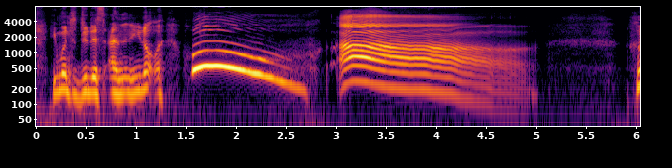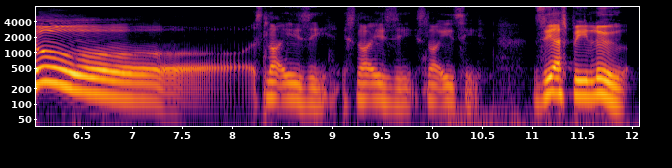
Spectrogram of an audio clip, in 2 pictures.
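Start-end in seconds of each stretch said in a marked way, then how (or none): 1.5-7.8 drawn-out cries of emotional release; overwhelmed exhale. Real, not acted. Viewer composing himself after the scene, long falling whoos. 8.2-10.5 low, very soft murmur; subdued sympathy. Real, not acted. Viewer moved by a bereavement scene, quiet low sympathy. Consoling after a sad scene.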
